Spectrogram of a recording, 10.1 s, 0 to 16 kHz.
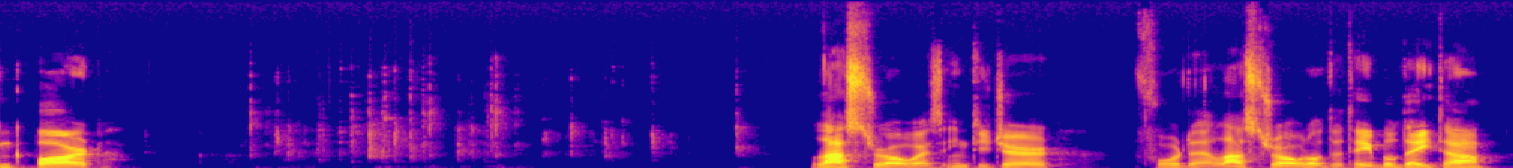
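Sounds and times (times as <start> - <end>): faint typing on computer keyboard: 0.9 - 5.2.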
